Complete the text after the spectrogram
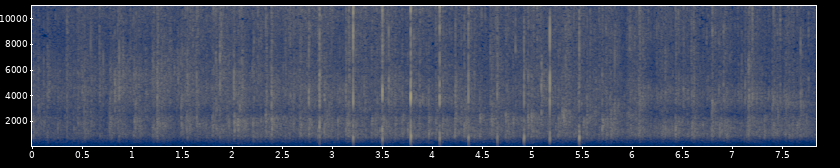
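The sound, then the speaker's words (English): A church audience applauds the youth who went on the summer mission trips, steadily for several seconds, a dense wash of many hands clapping, with a few sharper, louder claps standing out near the middle. “So if there are any youth in the house that went on either of those trips, would you like to stand up and we can all give you a round of applause and thanks?”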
